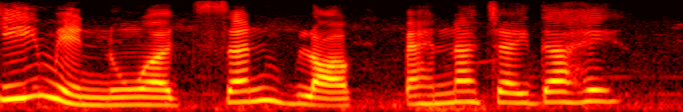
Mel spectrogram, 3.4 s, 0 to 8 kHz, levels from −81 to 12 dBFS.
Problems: none marked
